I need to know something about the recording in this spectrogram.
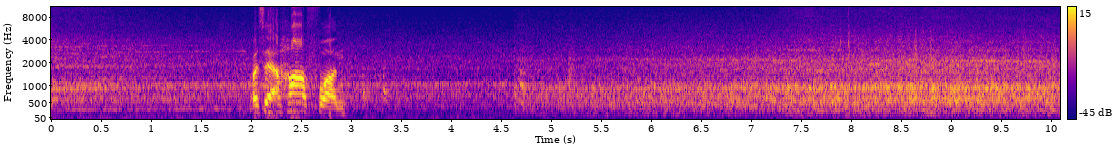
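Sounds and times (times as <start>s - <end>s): electric train running on track: 0.0s - 10.0s.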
